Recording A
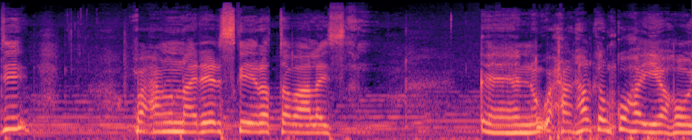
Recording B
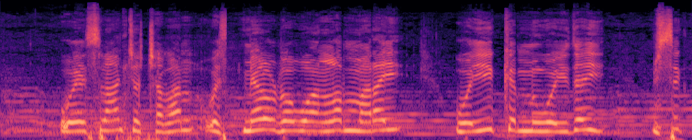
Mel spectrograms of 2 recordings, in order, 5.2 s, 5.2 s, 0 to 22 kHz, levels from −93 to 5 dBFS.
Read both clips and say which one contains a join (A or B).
B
